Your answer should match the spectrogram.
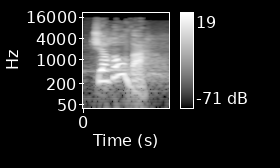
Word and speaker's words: Jehovah: People have interpreted to say Yahweh. Other people have pronounced it Jehovah. So it's pronounced two different ways.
